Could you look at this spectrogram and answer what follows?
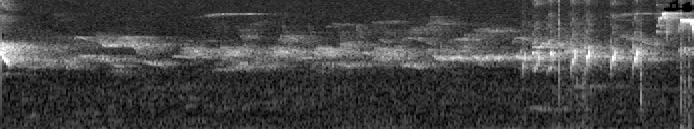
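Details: Male song thrush singing, repeating each phrase: a high warbling wash gives way to a quick run of sharp, repeated notes near the end, over a faint background of other birdsong.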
